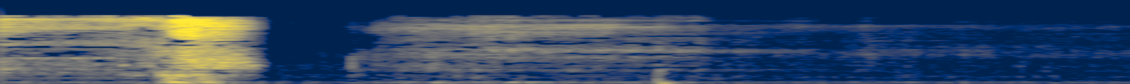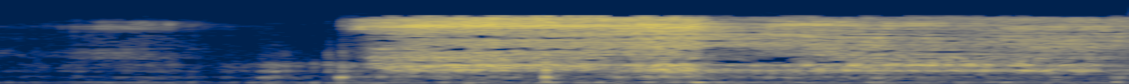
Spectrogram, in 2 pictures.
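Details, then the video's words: Venomous snake sheltering beside a water meter in Masis: a sharp loud hiss burst at the start, a softer one, several seconds of silence, then a long steady hiss. "ЯДОВИТАЯ ЗМЕЯ УДОБНО УСТРОИЛАСЬ ВОЗЛЕ ВОДОМЕРА И ШИПИТ"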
